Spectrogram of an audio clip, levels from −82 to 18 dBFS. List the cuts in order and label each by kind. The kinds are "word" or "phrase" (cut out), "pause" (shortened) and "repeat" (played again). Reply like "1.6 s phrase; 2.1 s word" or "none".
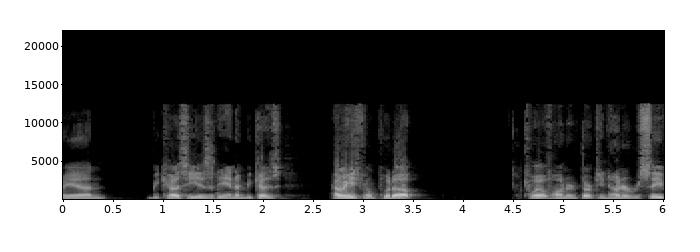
1.5 s word; 3.0 s word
